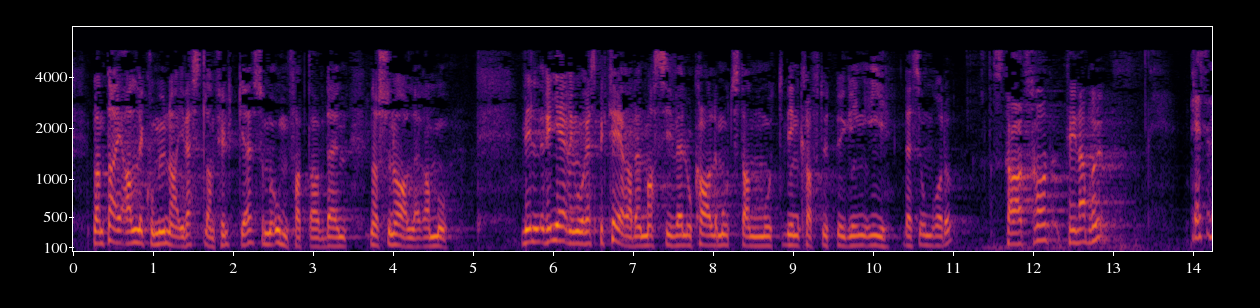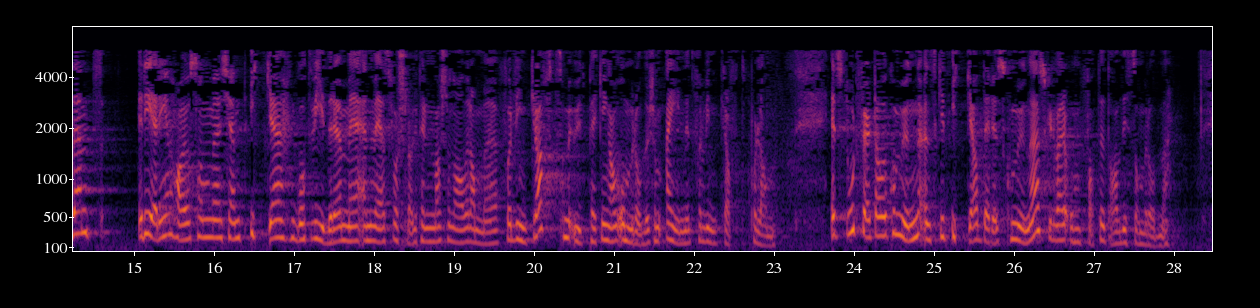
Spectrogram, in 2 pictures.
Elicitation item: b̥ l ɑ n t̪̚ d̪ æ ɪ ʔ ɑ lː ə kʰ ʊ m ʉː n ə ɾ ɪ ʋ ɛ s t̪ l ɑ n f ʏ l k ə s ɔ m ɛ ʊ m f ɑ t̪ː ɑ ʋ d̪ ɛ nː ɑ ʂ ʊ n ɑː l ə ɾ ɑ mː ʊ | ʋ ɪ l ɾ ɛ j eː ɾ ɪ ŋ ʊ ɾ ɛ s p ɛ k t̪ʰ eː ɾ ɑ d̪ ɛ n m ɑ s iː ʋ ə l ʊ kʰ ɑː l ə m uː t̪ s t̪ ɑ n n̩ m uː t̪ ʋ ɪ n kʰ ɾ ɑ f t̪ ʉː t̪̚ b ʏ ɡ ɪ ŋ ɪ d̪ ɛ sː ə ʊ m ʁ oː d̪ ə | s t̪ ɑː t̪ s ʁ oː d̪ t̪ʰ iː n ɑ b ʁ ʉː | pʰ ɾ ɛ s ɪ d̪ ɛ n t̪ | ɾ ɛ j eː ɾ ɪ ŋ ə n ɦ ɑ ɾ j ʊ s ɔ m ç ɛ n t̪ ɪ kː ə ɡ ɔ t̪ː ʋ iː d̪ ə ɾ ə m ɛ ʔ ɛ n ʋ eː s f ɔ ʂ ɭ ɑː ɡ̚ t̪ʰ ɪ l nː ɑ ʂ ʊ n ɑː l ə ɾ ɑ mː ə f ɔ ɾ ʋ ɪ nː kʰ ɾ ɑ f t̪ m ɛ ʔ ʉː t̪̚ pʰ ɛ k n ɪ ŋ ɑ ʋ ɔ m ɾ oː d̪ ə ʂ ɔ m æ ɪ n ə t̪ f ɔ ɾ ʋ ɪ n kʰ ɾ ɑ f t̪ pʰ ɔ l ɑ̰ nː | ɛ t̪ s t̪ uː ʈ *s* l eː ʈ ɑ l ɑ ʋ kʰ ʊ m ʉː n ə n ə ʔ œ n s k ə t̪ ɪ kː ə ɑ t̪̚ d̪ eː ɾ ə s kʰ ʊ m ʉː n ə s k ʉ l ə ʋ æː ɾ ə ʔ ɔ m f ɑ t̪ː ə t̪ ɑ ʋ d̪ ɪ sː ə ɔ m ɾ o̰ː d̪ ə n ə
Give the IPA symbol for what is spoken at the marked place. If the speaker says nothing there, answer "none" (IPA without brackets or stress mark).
f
